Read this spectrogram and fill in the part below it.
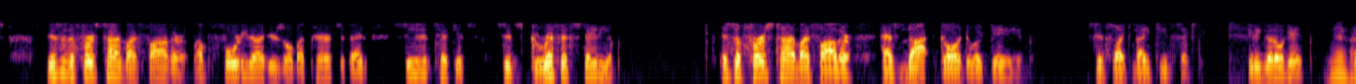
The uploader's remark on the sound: Called in from vacation. Called in from Torrey Pines.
